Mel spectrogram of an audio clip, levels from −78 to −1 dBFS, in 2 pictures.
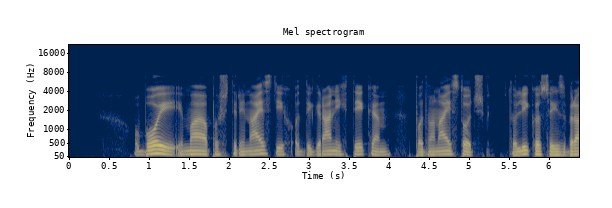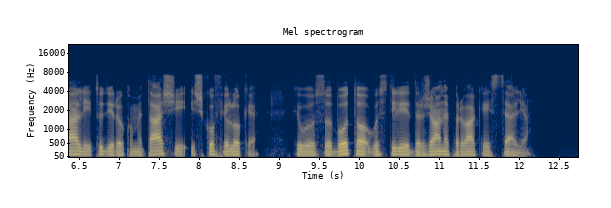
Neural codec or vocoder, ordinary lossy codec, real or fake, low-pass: none; Opus, 64 kbps; real; 7.2 kHz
